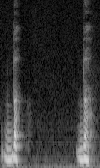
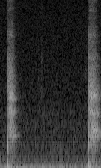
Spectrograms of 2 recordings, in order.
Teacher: The only difference is with B, you use your voice, and with P, you didn't.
